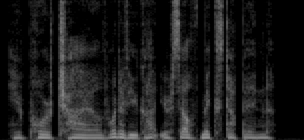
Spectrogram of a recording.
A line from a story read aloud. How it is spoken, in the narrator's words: His voice almost gave out as he whispered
